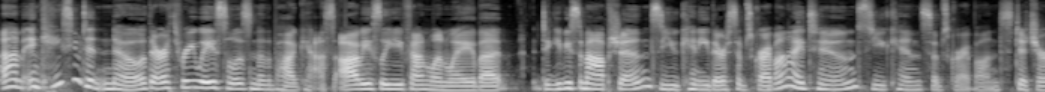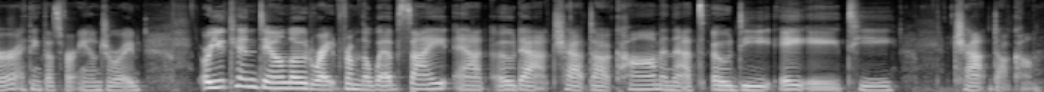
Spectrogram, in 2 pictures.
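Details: Adult speaker; Normal speech.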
